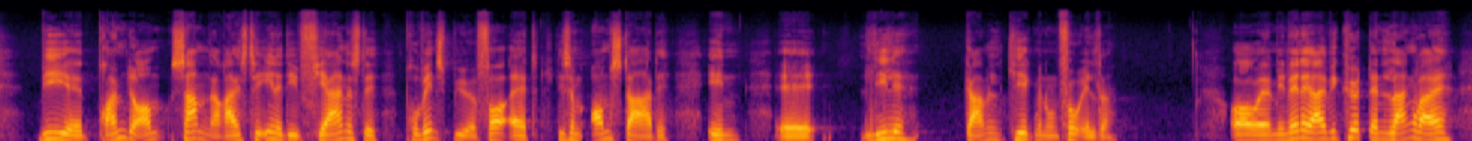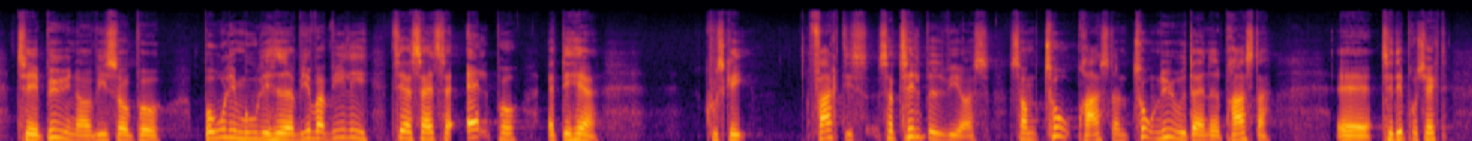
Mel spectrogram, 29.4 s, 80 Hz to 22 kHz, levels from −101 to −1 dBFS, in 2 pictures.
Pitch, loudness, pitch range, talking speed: 155 Hz, -22 LUFS, 135-175 Hz, 145 wpm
